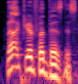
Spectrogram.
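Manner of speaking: chuckling softly through the words; laughing. Real, not acted. Host repeats his own joke to the guest, softly laughing. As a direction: laugh it out under your breath.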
